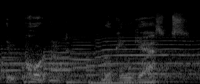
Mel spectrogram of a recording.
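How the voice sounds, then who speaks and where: An actor voicing a brash, cynical, scheming cowboy ranger in a video game, with loud music under him. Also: male voice, measured pace, lightly acted. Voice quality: low-pitched. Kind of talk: video game dialogue acting.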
